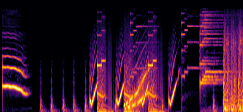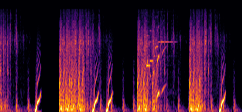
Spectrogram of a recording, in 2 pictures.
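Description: Quick electronic blips and boings play as a game character jumps and collects items.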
